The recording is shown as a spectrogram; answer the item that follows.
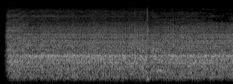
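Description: Handheld hair dryer running steadily: an even rush of blown air with a constant whine through it.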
